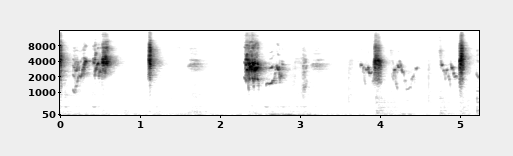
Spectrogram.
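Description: A budgerigar chatters in quick, scratchy warbles and sharp chirps, with brief pauses between bursts.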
